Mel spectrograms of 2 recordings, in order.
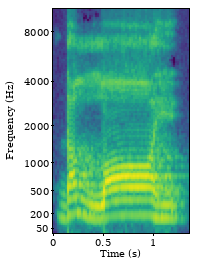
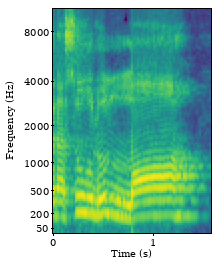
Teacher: اللہ کے لام سے پہلے زبر یا پیش ہو تو اللہ کا لام پر پڑھا جاتا ہے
